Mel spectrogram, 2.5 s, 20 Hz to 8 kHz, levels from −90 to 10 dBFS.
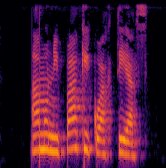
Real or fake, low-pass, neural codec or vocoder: real; 7.2 kHz; none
